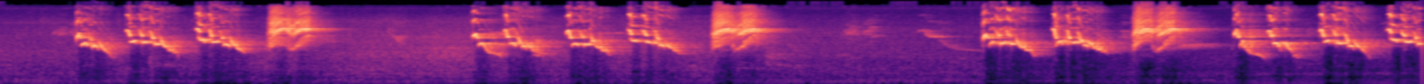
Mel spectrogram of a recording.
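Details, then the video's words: White-rumped shama song played to coax lazy birds into singing, made of three clusters of rapid, harsh downward-sweeping notes, each cluster about two seconds long and separated by brief silences. "PANCINGAN AMPUH UNTUK PIKAT KACER YANG MALAS BUNYI SEKETIKA GACOR"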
